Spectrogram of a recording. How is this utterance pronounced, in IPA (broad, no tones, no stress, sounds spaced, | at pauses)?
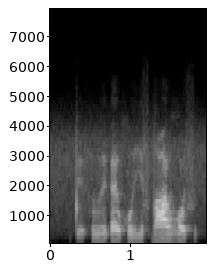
t ḛ h ɯː ɪ̯ ʔ ɛ ɪ̯ χʷ iː s dˤ aː ʊ̯ ʁʷ ɯ s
